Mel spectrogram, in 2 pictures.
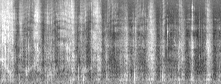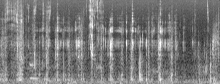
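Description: Seasoned crispy fried chicken being chewed close to the microphone: a loud crunch right at the start, then a steady run of irregular crisp crunches.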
